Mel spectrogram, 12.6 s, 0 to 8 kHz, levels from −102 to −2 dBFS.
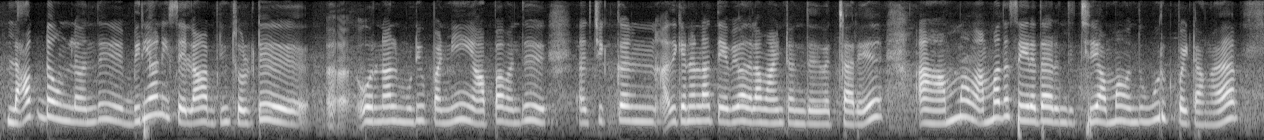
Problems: constant background noise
